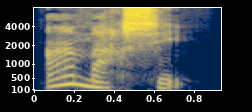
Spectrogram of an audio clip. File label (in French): "Un marche", French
